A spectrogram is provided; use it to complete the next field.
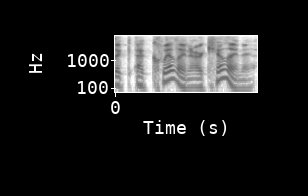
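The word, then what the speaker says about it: qilin: not it's a how do you pronounce this pronounce killan kein is how you say it oh kein keyin so the accent is on the second slel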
